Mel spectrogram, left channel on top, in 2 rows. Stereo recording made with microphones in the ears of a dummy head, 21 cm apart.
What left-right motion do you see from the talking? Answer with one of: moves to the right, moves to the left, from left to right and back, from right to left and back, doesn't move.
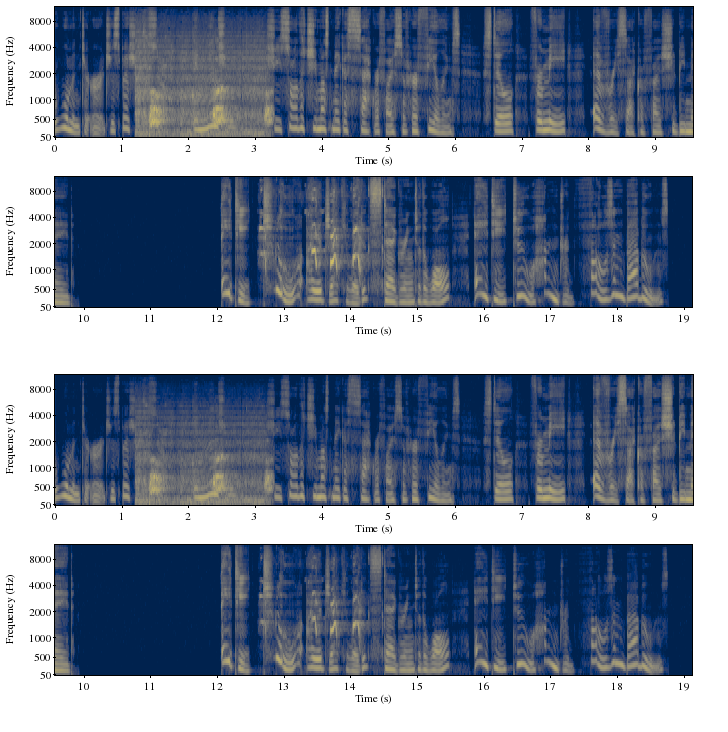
from left to right and back.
